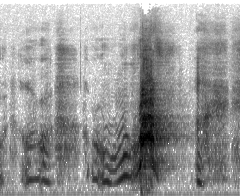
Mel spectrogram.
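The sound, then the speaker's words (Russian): Puppy barking and whimpering in short, high, voiced yaps, with one sharper, louder bark near the middle and a fainter yelp toward the end, over a low background. “Стой! Лаять буду!”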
